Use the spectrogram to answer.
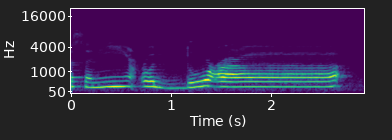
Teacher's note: سمیع میں یا مدہ ہے، عین وسط حلق سے ادا کرتے ہوئے آگے دال کے اوپر تشدید ادا کیجیے. سختی سے پڑھنا ہے، تھوڑا سا رک کر.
